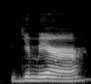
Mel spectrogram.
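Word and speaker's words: Ymer: Just So yeah, for this side of the draw, I mean, why couldn't somebody have given like Ymir? Is that how we pronounce his name?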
